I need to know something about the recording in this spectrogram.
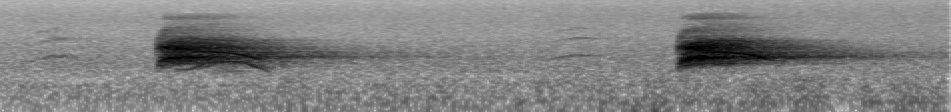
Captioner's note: animals screeching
